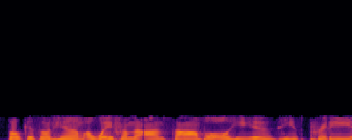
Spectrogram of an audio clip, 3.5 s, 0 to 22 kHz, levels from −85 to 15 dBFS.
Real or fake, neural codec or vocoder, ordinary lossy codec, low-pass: real; none; MP3, 24 kbps; 3.6 kHz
